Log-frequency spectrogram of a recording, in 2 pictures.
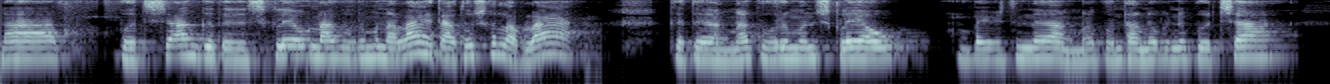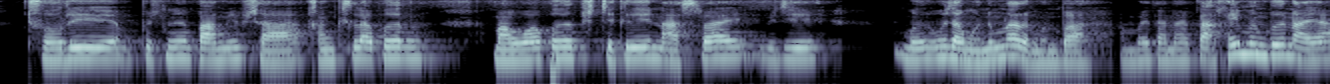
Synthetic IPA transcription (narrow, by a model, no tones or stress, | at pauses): na | bɯtsaŋɡɯdɯsi̥klajawnaɡubɾɯmɯnalajdatʰɔsɯlabla | ɡ̥ɯdɯaŋnaɡuɾɯmɯnsi̥klajaw | mbajbidinɯaŋnaɡuɾntʰaŋnɯbɯsnɯbɯtsa | tʰuɾibɯsnɯbamipsakʰaŋsʰilapʰɯɾmawapʰɯɾpʰistikɾinasɾajbidi | mmɯzaŋmɯnɯmnaɾɯmɯnbaːmbajtʰanaɡakʰajmɯnbɯnaja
